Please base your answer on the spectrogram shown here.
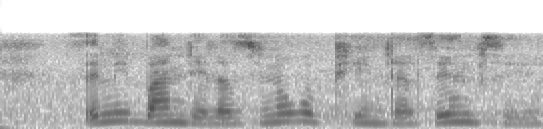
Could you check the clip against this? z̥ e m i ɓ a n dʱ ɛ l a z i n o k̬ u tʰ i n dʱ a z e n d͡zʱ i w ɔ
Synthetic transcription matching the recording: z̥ e m i ɓ a n dʱ ɛ l a z i n o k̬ u pʰ i n dʱ a z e n d͡zʱ i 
